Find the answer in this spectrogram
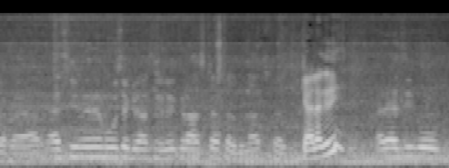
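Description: A man's voice talking, with a short rising vocal cry about three seconds in, over light street traffic.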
